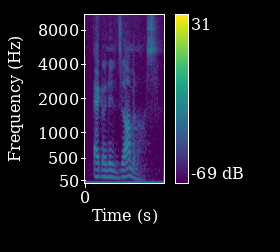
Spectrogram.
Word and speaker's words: agonizomenos: If you were to pronounce the Greek word, it's agonizomenos. Do you see the word agony in that Greek word?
